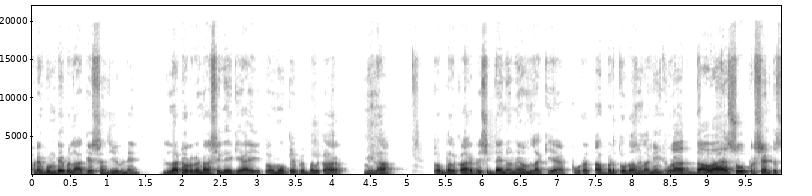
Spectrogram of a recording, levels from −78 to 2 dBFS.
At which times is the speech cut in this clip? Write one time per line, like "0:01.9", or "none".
0:08.4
